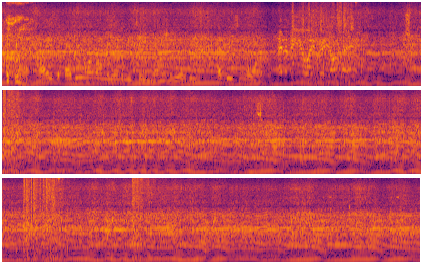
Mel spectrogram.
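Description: A vehicle engine drones steadily while driving.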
